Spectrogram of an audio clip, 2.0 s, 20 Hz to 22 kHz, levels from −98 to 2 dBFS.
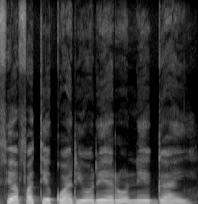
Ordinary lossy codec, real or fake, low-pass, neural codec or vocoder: none; real; none; none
